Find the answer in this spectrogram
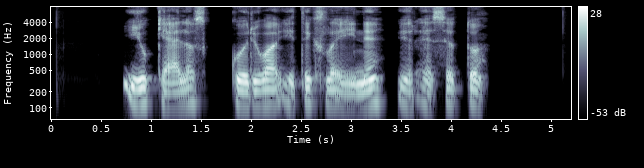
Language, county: Lithuanian, Šiauliai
